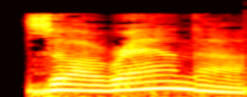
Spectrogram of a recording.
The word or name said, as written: zorana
